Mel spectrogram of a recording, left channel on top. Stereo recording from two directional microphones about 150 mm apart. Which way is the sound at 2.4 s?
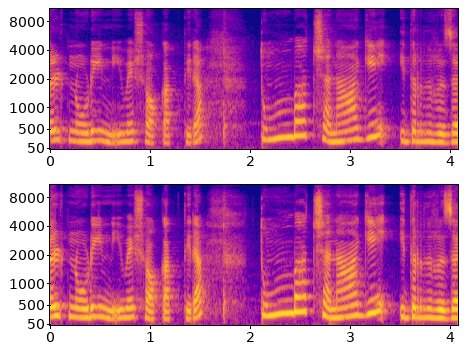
25° right (ahead or behind).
